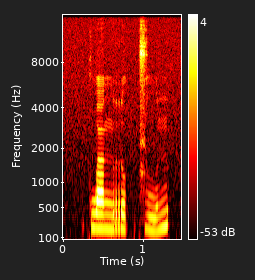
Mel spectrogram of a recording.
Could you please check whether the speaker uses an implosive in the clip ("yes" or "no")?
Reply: no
